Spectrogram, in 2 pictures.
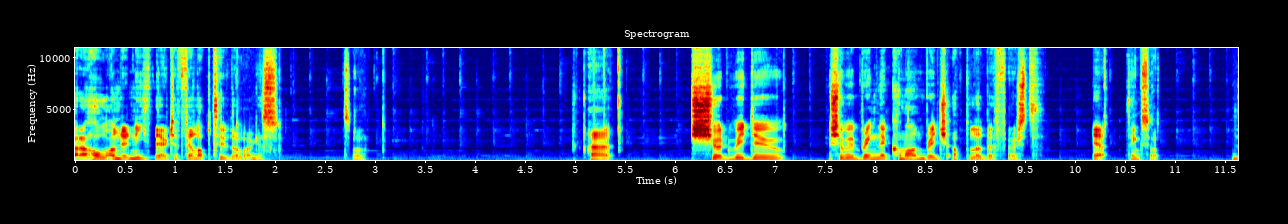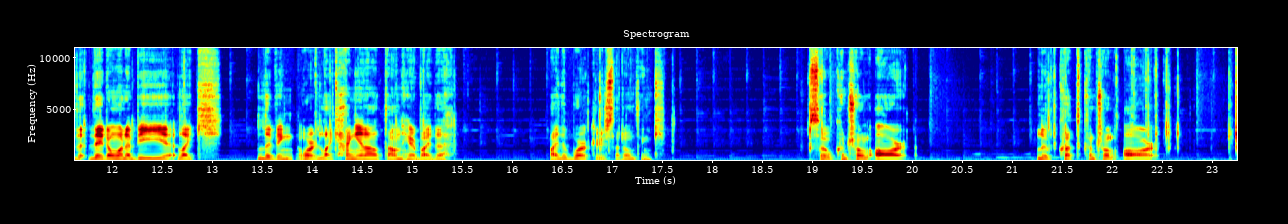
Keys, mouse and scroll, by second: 1.8 middle click, 2.8 middle click, 3.3 shift+middle click, 4.8 Tab, 5.6 l, 5.8-6.9 middle drag, 7.4-10.2 drag, 11.5 middle click, 12.6-13.8 drag, 13.9 middle click, 14.9 middle click, 15.6 middle click, 16.7 middle click, 18.0 middle click, 18.8 ctrl+r, 21.2 ctrl+r, 22.2-23.2 typing.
